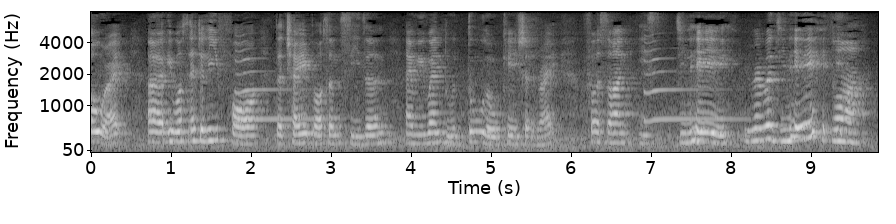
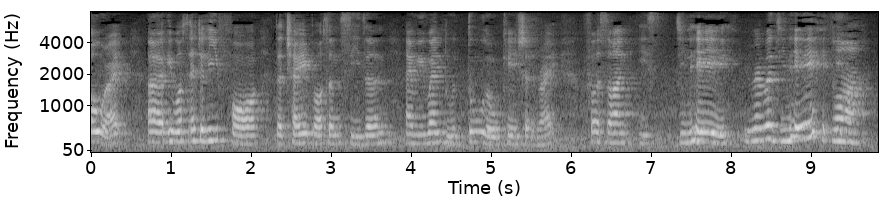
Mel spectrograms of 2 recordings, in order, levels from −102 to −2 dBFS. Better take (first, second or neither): second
